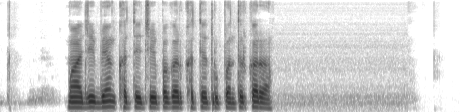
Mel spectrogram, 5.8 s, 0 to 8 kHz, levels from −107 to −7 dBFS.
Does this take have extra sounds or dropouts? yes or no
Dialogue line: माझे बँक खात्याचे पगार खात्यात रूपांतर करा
no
